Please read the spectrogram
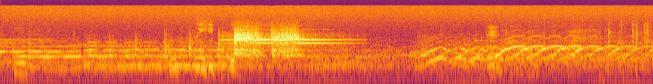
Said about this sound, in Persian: چی شنیدی؟ انگار صدای تلفن ما بود.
